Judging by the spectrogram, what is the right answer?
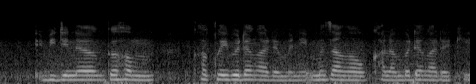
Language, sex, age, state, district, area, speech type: Bodo, female, 18-30, Assam, Kokrajhar, rural, spontaneous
